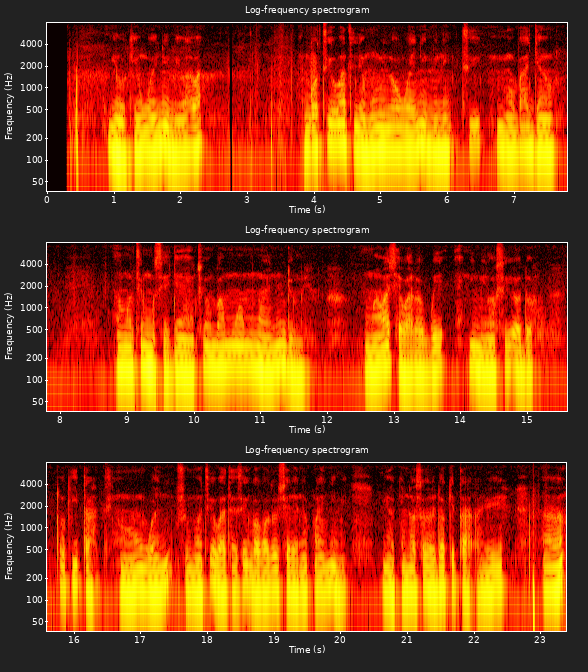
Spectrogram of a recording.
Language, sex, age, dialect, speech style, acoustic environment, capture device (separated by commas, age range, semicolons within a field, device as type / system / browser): Yoruba, male, 18-24, Nigeria - Lagos Yoruba, focused, traffic; construction; appliances; music; people talking, mobile / Linux / Chrome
